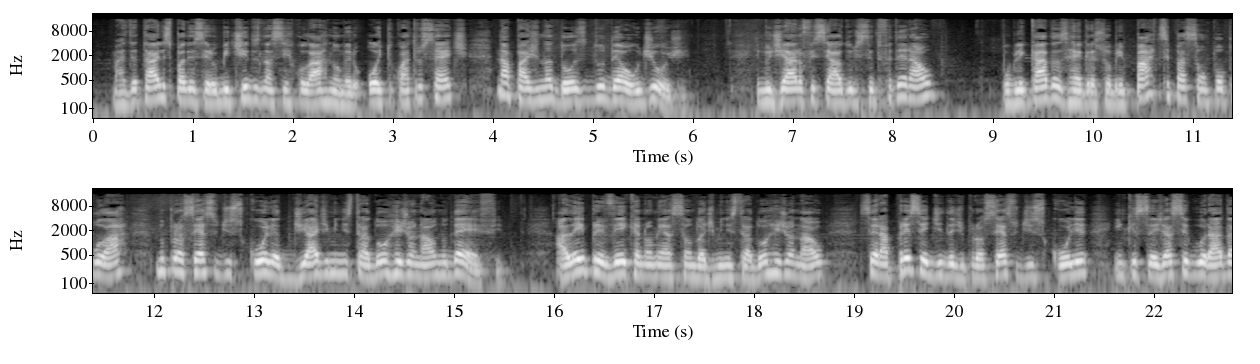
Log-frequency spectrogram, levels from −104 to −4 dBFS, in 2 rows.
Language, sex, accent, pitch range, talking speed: Portuguese, male, Brazilian, 140-175 Hz, 145 wpm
